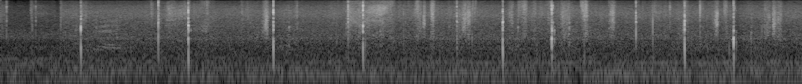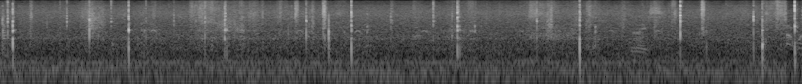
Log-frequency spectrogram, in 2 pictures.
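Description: Pickleball paddles striking a plastic pickleball in a fast back-and-forth volley drill: sharp pops, about one to two a second and unevenly spaced, with the ball's bounces on the hard court among them, over a steady low background noise.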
